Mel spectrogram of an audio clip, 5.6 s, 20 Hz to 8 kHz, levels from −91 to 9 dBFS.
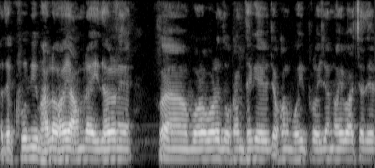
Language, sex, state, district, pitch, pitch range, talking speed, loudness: Bengali, male, West Bengal, Kolkata, 130 Hz, 130-135 Hz, 180 wpm, -15 LUFS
